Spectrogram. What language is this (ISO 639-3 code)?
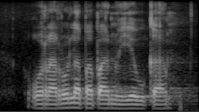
nso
